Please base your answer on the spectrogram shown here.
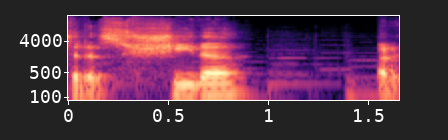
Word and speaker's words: Caeda: you pronounce it as Shiida, but it's spelled E I E D A. For the longest time I will call her Caeda. Um but I'm pretty sure Shiida is the right pronunciation.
